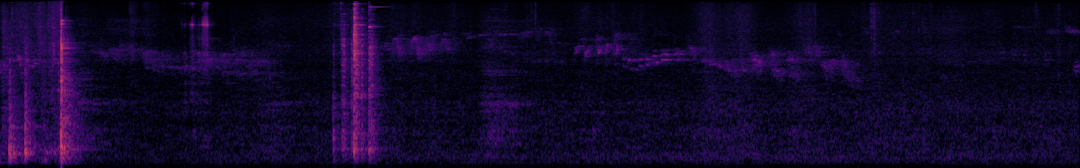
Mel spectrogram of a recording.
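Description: A few sharp metal clinks in the first second and another short clatter about three and a half seconds in, then birds chirping faintly in the background.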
